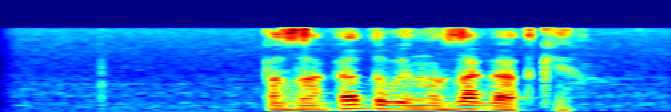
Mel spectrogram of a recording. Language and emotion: Russian, neutral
